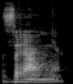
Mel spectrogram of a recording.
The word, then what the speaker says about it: зрання: виділено: бурштиновий, павич і зрання. Запам'ятайте, що якщо в нас є якраз, як у слові зрання, оце Ання, то зазвичай наголос буде падати на Ання. Зрання, завдання, видання і інші слова, окрім тільки уподобання.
